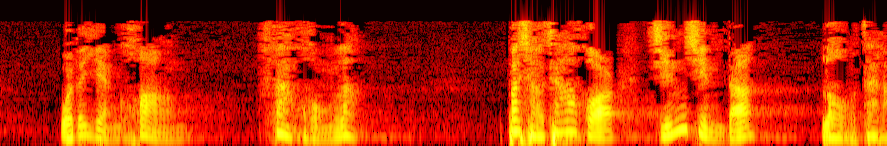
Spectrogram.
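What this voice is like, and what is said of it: Usual voice. Nothing is said of it.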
